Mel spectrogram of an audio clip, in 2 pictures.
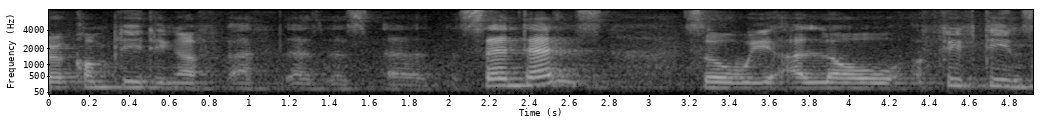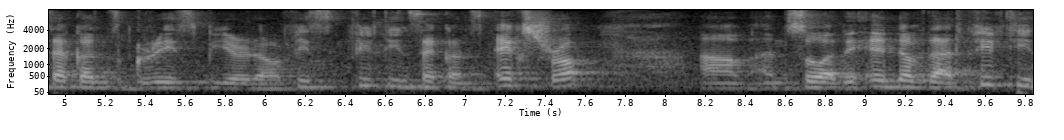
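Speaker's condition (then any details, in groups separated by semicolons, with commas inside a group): No condition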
